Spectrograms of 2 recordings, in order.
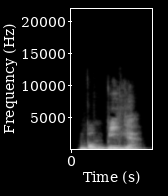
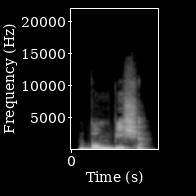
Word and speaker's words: bombilla: Na Espanha, a pronúncia dessas palavras seria bombilla, calle, llover.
